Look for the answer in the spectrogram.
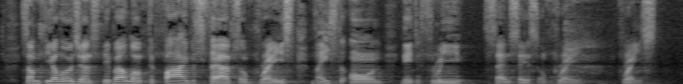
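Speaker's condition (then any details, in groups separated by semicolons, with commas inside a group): Cleft lip and palate; congenital, severe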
